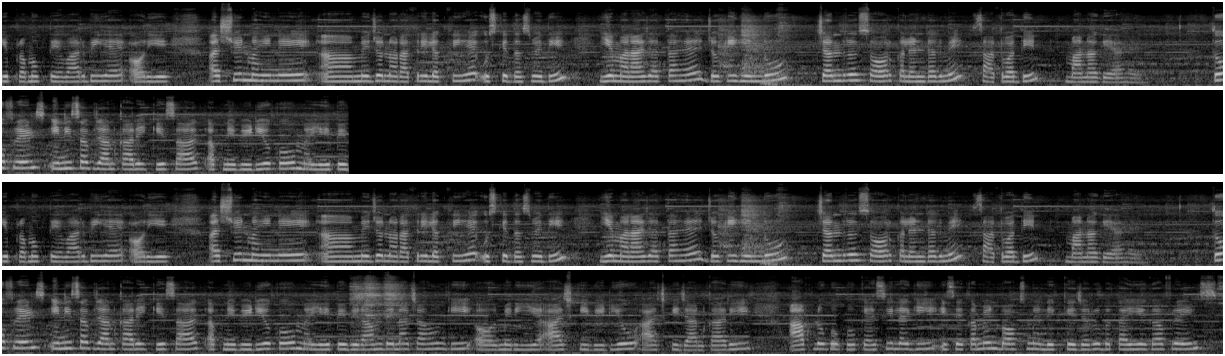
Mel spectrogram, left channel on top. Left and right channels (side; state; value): left; drops out; at 15.7 s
